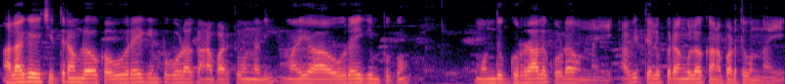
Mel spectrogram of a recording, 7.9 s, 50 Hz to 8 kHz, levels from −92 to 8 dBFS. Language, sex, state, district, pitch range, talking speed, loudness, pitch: Telugu, male, Telangana, Mahabubabad, 120-130 Hz, 145 wpm, -22 LUFS, 125 Hz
